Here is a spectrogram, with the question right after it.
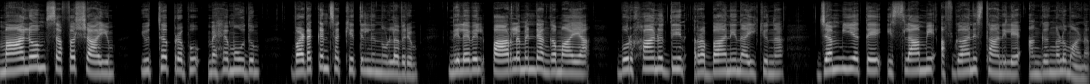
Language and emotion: Malayalam, neutral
